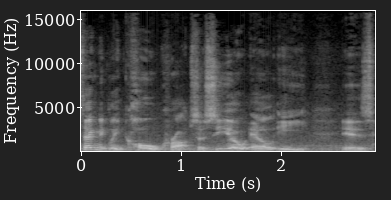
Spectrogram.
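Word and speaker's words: cole crops: it's you know cool weather but it's technically cold crops so c-o-l-e is how it's pronounced this refers to the stem of the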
